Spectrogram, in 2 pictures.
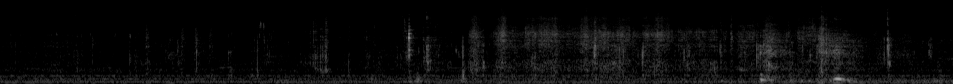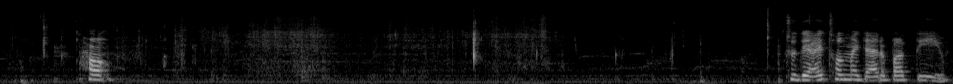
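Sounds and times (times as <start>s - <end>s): wet chewing: 0.4s - 4.9s, 5.9s - 11.9s.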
